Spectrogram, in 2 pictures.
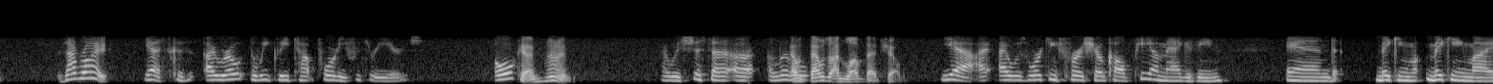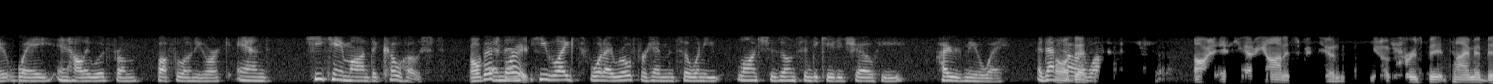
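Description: At 7.49 s and again from 15.07 to 15.15 s there is packet loss with pitch repetition. The receiver bridged about 30 ms, then 70 ms scattered over 80 ms, by repeating the last pitch period. The first gap sounds like a brief buzzy hold, and the second is much longer.

From 25.91 s, the speech is suppressed in double talk in three stretches: 25.91 to 26.51 s, 26.93 to 27.64 s, and 27.83 to 29.18 s. The level drops by roughly 40 dB in the first two and roughly 35 dB in the last. This is likely an echo canceller turning the talker down while the far side speaks. Unlike the packet gaps, it sounds like the voice sinking and thinning, with no buzz.

The other side's voice leaking through overlaps those dips. It runs from 26.38 to 26.67 s at about 20 dB under the speech, then appears as faint scraps at 28.47 to 28.51 s and 29.12 to 29.16 s, about 30 dB down. The likely source is uncancelled loudspeaker echo. 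What identifies it is a second, separate voice rather than a change to the talker's own sound.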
